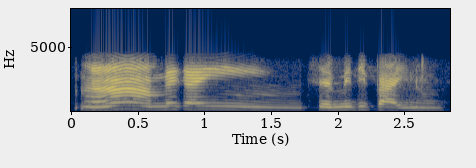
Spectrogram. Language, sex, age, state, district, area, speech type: Odia, female, 45-60, Odisha, Angul, rural, conversation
